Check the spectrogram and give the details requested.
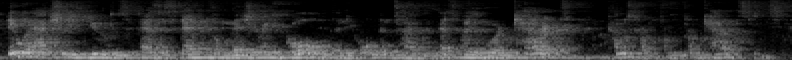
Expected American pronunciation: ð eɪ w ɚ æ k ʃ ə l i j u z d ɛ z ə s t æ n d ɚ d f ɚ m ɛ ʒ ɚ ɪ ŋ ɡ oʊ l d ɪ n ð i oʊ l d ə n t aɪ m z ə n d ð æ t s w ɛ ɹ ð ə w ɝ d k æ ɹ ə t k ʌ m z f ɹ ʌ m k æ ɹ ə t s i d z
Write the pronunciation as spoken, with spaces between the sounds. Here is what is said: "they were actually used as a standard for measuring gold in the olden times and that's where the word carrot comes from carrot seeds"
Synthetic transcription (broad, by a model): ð eɪ w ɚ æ k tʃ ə l i j u z ɪ z ə s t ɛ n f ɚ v m ɛ ʒ ɚ ɪ ŋ ɡ oʊ l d ɪ n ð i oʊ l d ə n t aɪ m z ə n ð æ t s w ɛ ɹ ð ə w ɝ d k æ ɹ ə t k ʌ m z f ɹ ʌ m k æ ɹ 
